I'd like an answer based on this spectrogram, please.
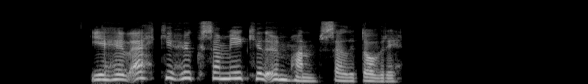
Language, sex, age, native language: Icelandic, female, 40-49, Icelandic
